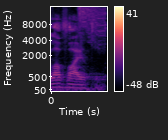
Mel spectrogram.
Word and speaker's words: Leviathan: É a segunda opção. É Leviathan. Que eu a ênfase na primeira sílaba.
